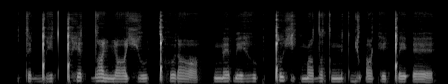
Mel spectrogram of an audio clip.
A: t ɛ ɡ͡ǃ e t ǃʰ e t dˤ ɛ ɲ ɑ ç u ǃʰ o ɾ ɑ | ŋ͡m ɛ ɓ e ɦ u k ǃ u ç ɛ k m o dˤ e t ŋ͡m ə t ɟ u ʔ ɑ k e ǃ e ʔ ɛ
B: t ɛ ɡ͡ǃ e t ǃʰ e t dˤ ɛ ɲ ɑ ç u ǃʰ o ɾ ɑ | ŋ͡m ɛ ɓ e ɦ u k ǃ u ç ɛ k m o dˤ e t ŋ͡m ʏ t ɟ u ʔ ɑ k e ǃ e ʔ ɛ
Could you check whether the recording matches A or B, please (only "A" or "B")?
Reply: B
